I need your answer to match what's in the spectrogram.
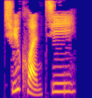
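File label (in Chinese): "取款机", Mandarin Chinese; hsk; chinese flashcards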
